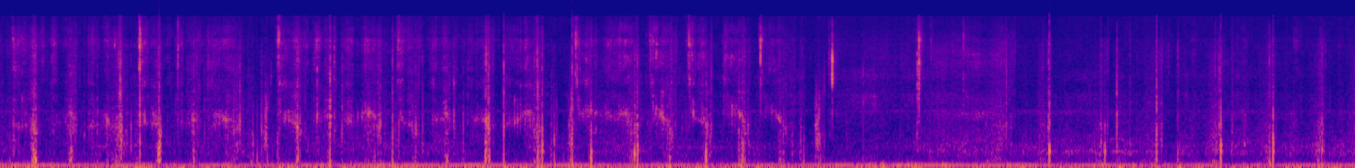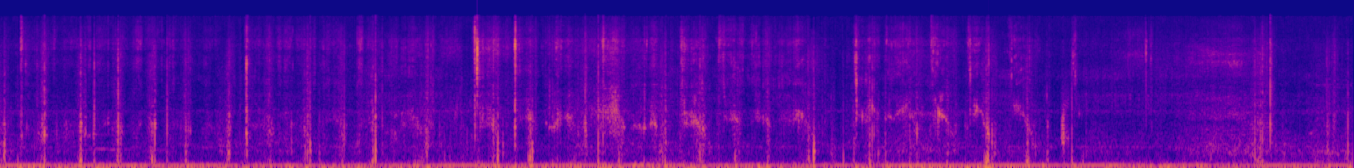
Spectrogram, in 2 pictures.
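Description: Close-miked soft crunching and chewing of pink shaved 'cotton ice', a dense run of small crackles, with a metal spoon scraping and scooping the ice in the bowl. A steady low hum sits underneath.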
